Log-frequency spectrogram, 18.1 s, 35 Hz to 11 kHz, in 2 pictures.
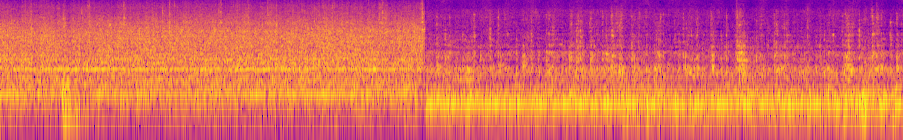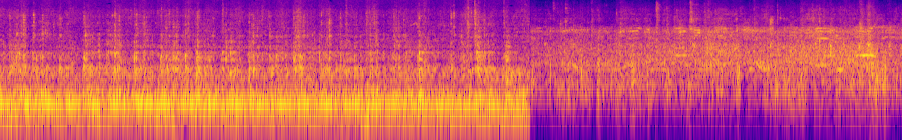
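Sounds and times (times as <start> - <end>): tractor engine running: 0.0 - 14.8
implement rattling and clatter: 4.1 - 14.4.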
